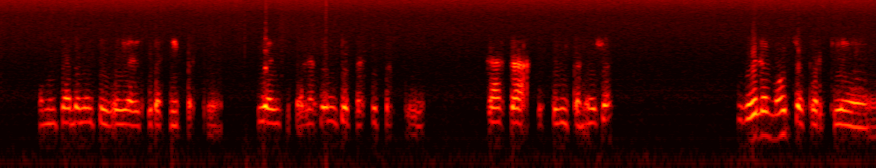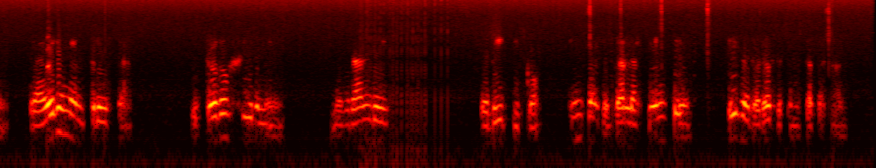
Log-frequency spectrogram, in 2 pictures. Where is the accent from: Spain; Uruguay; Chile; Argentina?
Argentina; Chos Malal, Neuquén; vengo de Chosmalal, de una comunidad mapuche de acá la zona norte.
